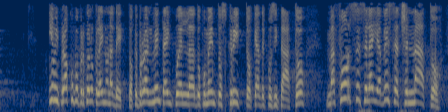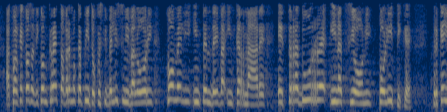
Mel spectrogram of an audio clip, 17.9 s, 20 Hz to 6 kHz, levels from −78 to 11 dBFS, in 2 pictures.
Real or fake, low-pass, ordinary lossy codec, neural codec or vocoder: real; 5.4 kHz; AAC, 48 kbps; none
